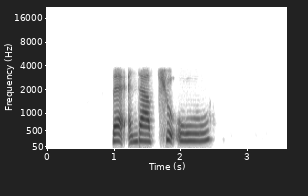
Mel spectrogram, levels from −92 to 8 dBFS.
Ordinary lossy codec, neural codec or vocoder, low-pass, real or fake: Opus, 24 kbps; codec, 16 kHz, 2 kbps, X-Codec, HuBERT features, trained on LibriSpeech; 3.6 kHz; fake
